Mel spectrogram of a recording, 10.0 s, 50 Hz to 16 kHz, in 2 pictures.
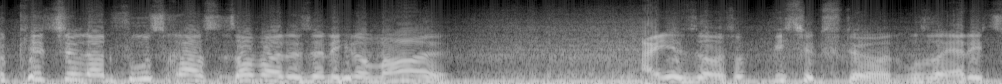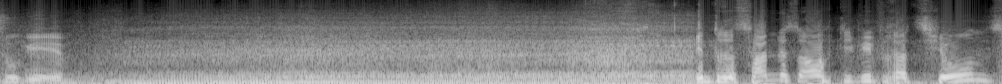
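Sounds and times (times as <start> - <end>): wind and road noise: 0.0 - 10.0
motorcycle engine low revs: 5.3 - 8.6.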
